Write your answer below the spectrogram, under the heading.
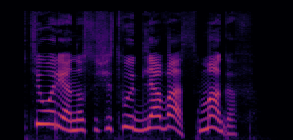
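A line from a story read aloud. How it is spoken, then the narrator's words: Snapping. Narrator (Russian): огрызнулась Елена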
